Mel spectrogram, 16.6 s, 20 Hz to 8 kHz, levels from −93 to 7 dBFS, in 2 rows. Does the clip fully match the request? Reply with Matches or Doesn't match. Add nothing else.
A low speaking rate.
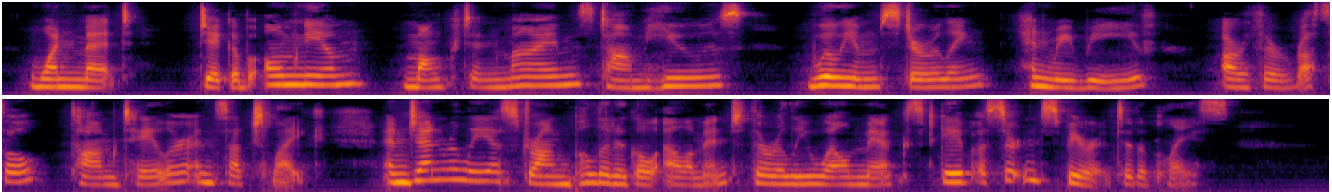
Matches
